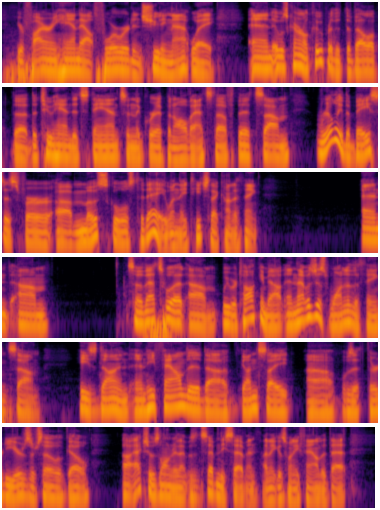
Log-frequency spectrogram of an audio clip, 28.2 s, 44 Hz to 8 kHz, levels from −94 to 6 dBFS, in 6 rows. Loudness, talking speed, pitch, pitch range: -21 LUFS, 210 wpm, 95 Hz, 85-110 Hz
